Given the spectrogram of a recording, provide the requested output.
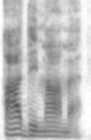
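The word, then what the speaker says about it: אַז די מאַמע: how she pronounced it, she said adi mama. And this is quite common as a final z on as and is disappears in ordinary speech.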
